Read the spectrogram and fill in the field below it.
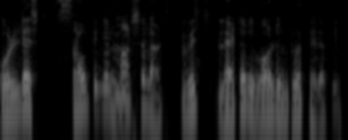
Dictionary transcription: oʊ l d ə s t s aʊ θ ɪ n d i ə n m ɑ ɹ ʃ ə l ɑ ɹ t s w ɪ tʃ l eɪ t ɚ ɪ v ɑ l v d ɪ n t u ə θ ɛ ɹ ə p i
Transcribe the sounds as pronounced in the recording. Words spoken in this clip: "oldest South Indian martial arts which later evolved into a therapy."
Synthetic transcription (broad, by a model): oʊ l d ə s t s aʊ t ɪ n d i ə n m ɑ ɹ ʃ ə l ɑ ɹ t s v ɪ tʃ l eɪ t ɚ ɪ v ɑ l d ɪ n t u ə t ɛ ɹ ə p i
